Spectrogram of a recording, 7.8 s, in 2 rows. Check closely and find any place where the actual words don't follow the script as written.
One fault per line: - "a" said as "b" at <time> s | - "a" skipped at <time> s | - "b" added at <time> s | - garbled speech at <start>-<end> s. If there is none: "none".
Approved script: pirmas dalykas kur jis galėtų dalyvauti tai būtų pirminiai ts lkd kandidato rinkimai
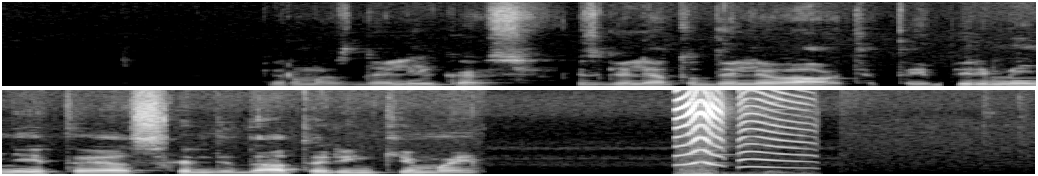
- "kur" skipped at 1.9 s
- "būtų" skipped at 3.5 s
- "lkd" skipped at 4.5 s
